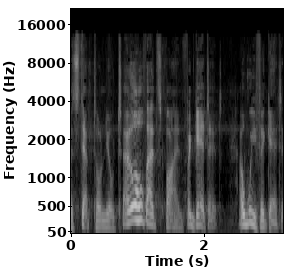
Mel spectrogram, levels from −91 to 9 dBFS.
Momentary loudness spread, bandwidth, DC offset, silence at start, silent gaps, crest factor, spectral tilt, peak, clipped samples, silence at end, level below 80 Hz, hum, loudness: 14 LU; 13.5 kHz; under 0.1%; 0 s; none; 18 dB; -4.5 dB/octave; -10 dBFS; under 0.1%; 0 s; -74 dBFS; none; -29 LUFS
